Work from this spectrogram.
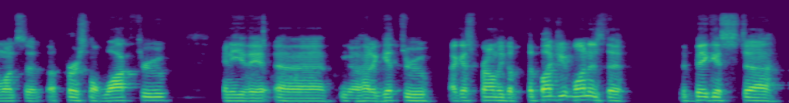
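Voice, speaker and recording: A man's voice: medium pitch, rough recording. A man with a Canadian accent, a presenter offering help on a video call in a hesitant, obliging way.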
